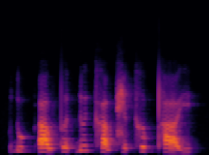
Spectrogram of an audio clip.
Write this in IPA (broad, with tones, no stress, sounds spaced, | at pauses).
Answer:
ɗ u˨˩ k̚ ʔ a˧˩ w t̪ ə˨˩ t̚ ɗ ɨ˦˥ t̚ x a̰˧˨ w t͡ɕ ə˨˩ t̚ x ə˦˥ p̚ t̪ʰ a˧˩˨ j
